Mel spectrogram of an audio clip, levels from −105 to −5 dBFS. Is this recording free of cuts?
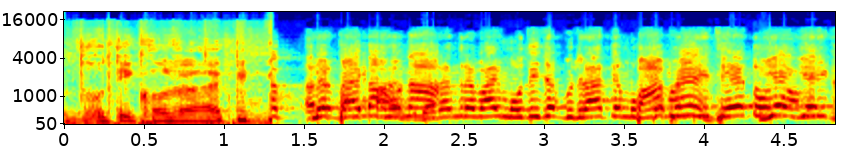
no; 1 cut; at 1.3 s

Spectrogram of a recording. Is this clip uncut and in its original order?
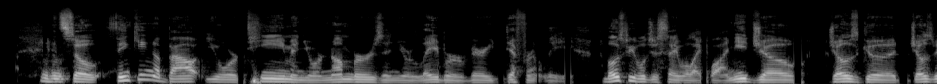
yes; 0 cuts

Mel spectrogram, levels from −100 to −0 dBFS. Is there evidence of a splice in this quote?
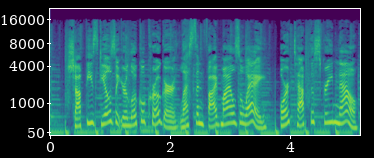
no; 0 cuts

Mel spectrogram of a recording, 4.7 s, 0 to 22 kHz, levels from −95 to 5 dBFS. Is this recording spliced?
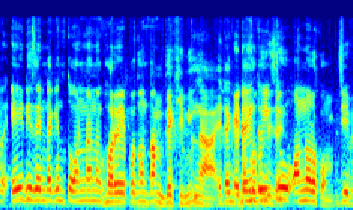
no; 0 cuts

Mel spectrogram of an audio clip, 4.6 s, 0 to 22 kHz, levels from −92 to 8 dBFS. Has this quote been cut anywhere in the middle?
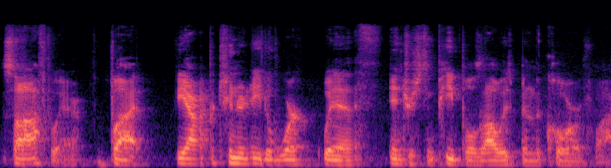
no; 0 cuts

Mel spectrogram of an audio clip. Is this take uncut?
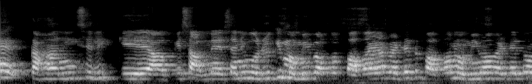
yes; 0 cuts

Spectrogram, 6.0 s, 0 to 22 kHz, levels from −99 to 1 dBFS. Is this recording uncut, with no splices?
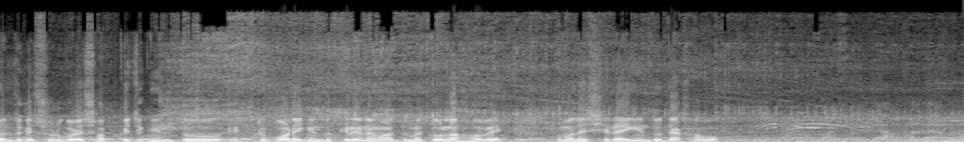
yes; 0 cuts

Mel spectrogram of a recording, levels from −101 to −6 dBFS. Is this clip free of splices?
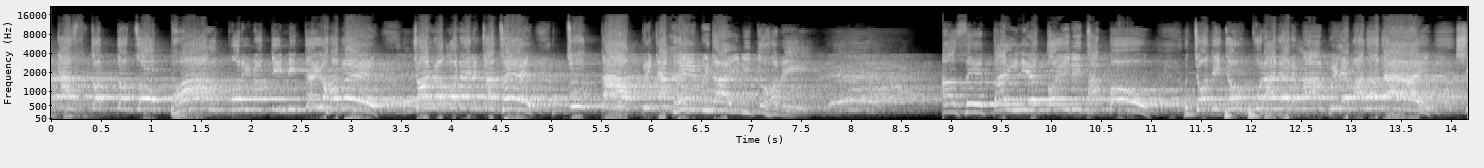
no; 1 cut; at 8.8 s

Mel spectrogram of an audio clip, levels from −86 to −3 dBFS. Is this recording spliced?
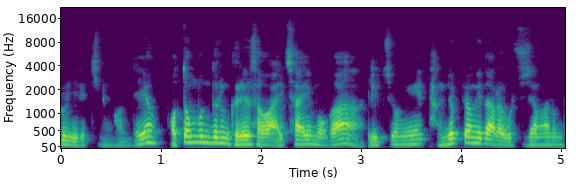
no; 0 cuts

